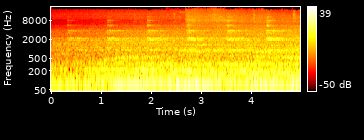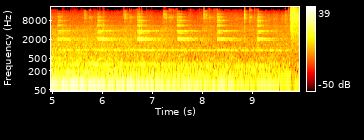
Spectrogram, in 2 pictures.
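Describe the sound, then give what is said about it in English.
A train, which people are about to ride with their bikes, rumbles steadily, with heavy low-end roar and repeated high metallic clicks and squeals from the wheels on the rails throughout; no one speaks. “So we're about to ride on the train with our bikes.”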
